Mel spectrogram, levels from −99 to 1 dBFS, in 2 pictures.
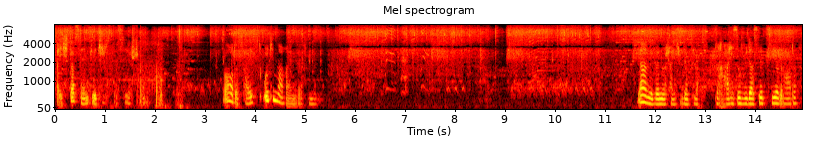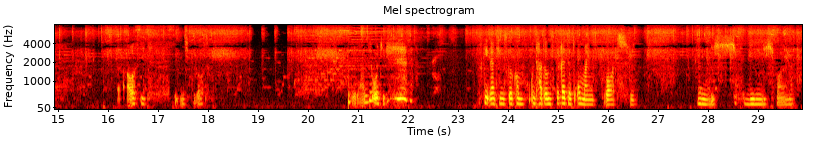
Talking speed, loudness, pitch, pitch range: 95 wpm, -29 LUFS, 190 Hz, 180-205 Hz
